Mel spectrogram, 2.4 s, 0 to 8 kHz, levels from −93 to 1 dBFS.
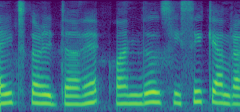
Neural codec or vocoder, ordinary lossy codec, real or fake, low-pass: codec, 16 kHz, 0.8 kbps, ZipCodec; none; fake; none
